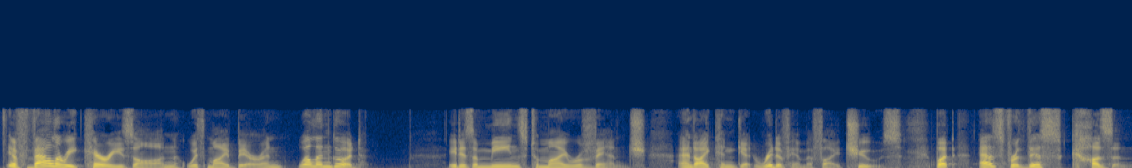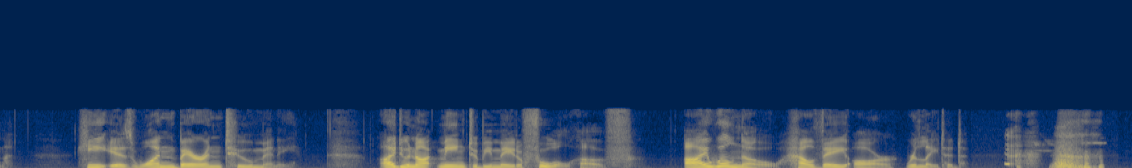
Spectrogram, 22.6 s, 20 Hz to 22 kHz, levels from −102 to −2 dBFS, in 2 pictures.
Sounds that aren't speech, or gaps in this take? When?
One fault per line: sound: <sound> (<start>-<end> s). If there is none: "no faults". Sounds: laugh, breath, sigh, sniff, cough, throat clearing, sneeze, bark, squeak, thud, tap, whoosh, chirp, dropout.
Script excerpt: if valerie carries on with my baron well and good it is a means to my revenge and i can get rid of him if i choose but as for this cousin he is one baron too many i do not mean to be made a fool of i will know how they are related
sound: laugh (21.4-22.4 s)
